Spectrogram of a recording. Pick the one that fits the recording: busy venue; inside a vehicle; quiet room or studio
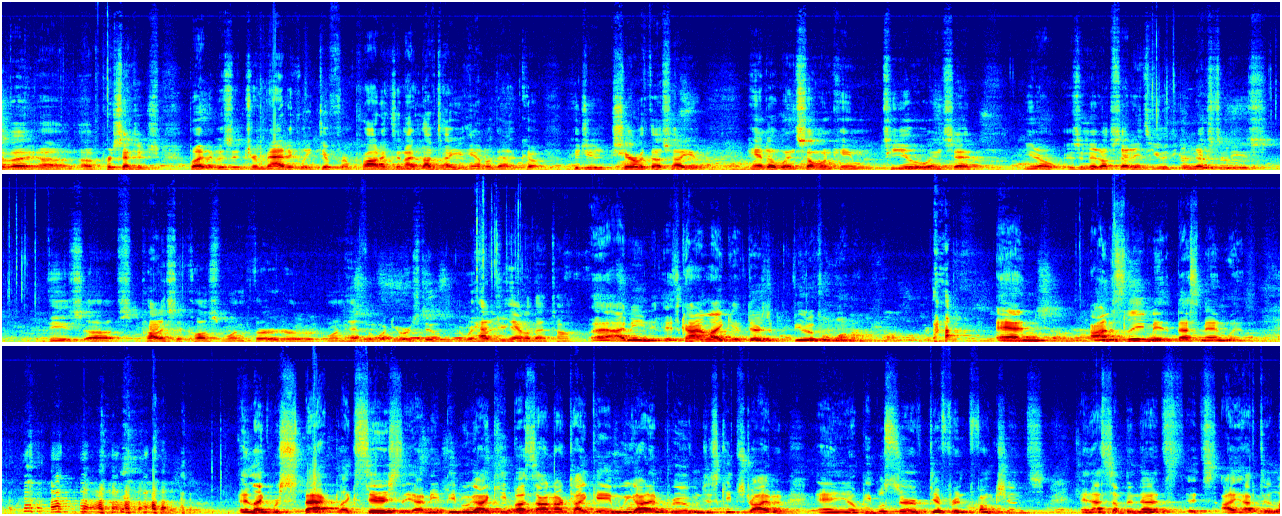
busy venue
